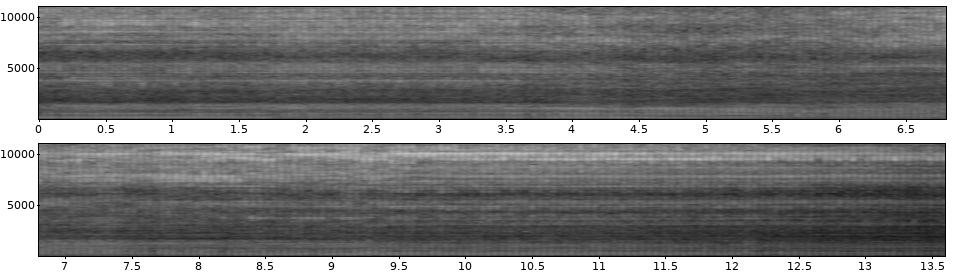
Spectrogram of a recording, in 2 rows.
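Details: Motor-cultivator that knocked and stalled in autumn after hard use and started poorly, running after valves checked (intake upper 0.20, exhaust lower 0.15 clearance); gearbox turning; single cylinder chugging evenly about four beats a second, no valve-gear tapping; normal running.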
